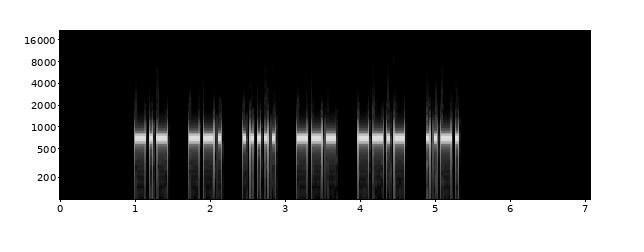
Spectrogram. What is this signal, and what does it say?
Morse code, heard as a keyed tone, about 25 wpm, spaced as for 18 wpm, 700 Hz. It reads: KG5OQF
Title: USA Call Signs - 6 Characters - 2x Character Spacing - 25wpm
